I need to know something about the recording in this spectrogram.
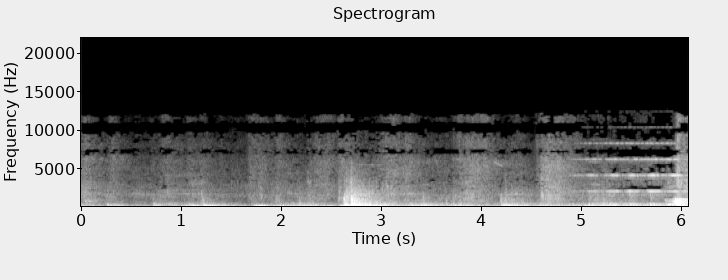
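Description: Boxing gloves thud against pads and bodies in quick bursts.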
